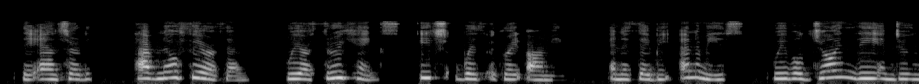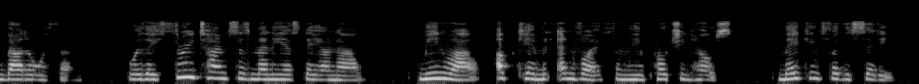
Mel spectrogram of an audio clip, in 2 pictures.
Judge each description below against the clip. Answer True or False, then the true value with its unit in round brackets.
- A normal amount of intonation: True (3.3 semitones)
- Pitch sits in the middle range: False (240 Hz)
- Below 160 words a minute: False (175 wpm)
